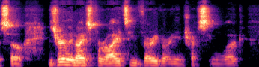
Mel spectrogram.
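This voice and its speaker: With an English accent, a man speaks at a moderate pace and a medium pitch. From England. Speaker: marketing manager. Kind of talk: podcast interview.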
